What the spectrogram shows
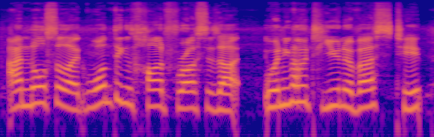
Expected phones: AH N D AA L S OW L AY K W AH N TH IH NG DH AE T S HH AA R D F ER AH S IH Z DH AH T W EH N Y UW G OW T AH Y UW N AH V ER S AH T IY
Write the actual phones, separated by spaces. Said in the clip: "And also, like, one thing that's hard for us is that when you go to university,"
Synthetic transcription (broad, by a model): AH N AA L S OW L AY K W AH N TH IH NG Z HH AA R D F ER AH S IH Z DH AH T W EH N Y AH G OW T AH Y UW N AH V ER S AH T IY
